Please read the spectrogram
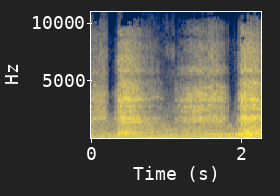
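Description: Mountain biker breathing hard close to the microphone, in long breaths with short pauses, over the steady rush of wind and tyre noise while riding a dirt trail.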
